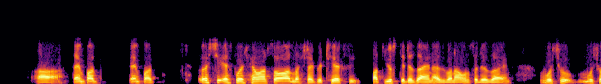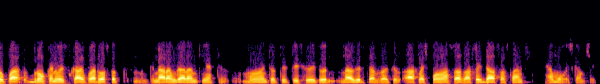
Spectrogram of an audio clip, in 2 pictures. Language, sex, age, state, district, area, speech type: Kashmiri, male, 18-30, Jammu and Kashmir, Ganderbal, rural, conversation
